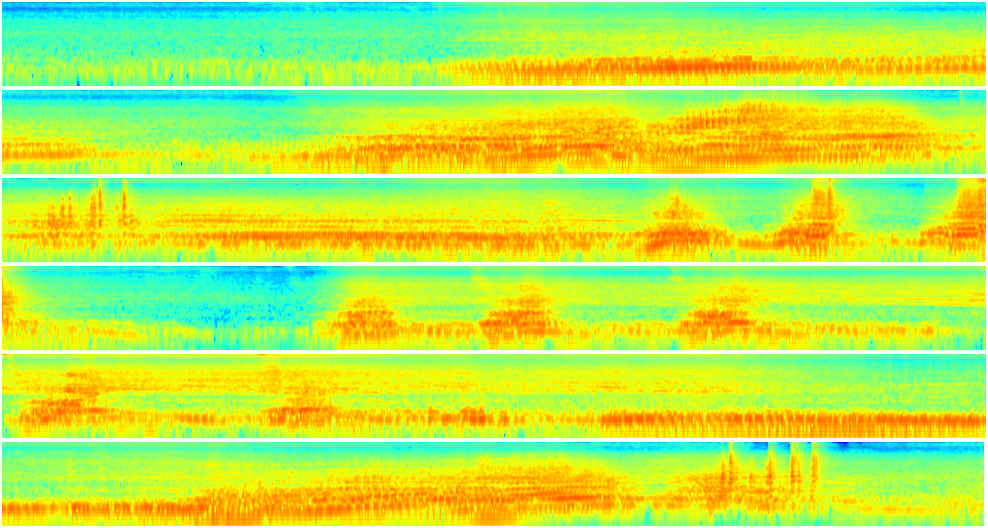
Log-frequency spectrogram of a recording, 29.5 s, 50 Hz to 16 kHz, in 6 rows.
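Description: Mercedes SLS AMG's V8 through an Akrapovic exhaust: a low idle, then repeated hard revs and accelerations whose pitch climbs and falls back with each gear change. Several sharp cracks come from the exhaust about halfway through and again near the end.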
